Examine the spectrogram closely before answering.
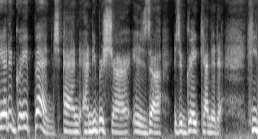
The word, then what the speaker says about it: Beshear: How do you pronounce his surname? Andy Beshear. Beshear, yep.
